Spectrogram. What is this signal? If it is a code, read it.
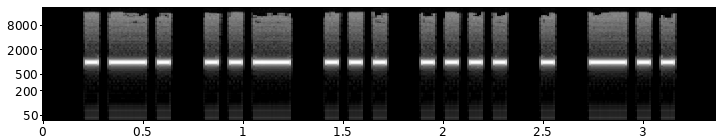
Morse code, heard as a keyed tone, about 20 wpm, 1000 Hz. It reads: RUSHED
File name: qotdfiles / 20wpm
